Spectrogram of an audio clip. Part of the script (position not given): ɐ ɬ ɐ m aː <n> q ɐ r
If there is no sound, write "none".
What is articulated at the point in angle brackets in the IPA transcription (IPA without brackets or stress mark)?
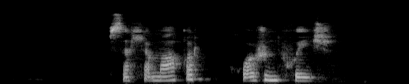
none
